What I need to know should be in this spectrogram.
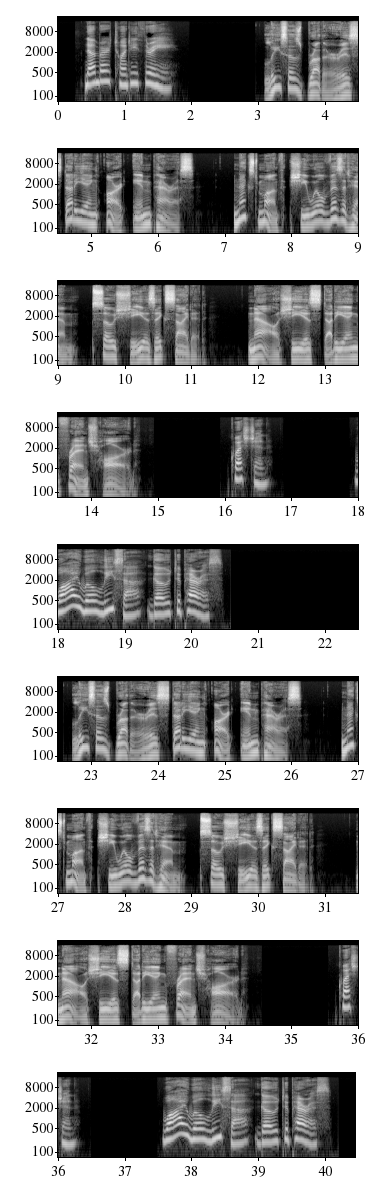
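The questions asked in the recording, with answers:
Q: Question. Why will Lisa go to Paris?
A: To visit her brother.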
